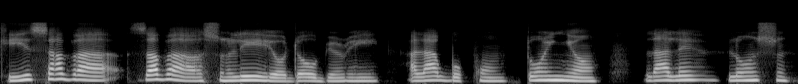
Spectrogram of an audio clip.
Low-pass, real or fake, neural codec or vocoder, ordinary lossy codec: 7.2 kHz; fake; codec, 16 kHz, about 1 kbps, DyCAST, with the encoder's durations; none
